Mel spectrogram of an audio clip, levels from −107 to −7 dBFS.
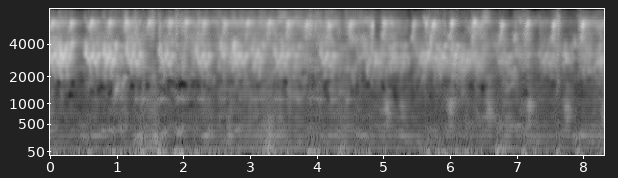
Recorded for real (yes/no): no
